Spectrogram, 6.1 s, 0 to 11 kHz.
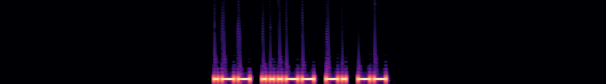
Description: Morse code, heard as a keyed tone, about 31 wpm, 700 Hz. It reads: W3NM
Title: USA Call Signs - 4 Characters - Repeated 3x - 30wpm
